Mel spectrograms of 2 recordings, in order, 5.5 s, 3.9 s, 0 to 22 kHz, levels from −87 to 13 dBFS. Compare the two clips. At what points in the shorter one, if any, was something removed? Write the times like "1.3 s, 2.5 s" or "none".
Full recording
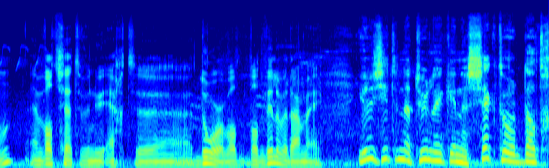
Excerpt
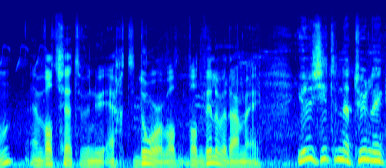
1.3 s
